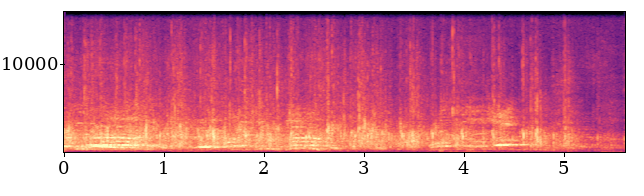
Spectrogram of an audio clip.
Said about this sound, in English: If that's ever happened to you, would you clap your hands or lift your arm or shout with your voice?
